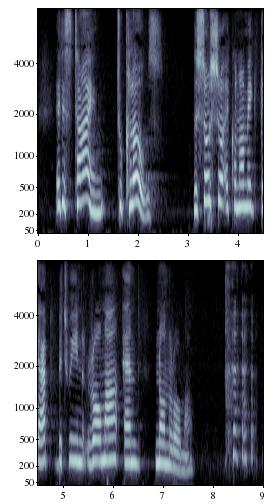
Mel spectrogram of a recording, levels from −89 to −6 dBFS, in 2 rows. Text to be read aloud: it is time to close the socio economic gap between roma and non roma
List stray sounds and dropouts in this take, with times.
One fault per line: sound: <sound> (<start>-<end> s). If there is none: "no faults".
sound: laugh (8.2-8.9 s)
